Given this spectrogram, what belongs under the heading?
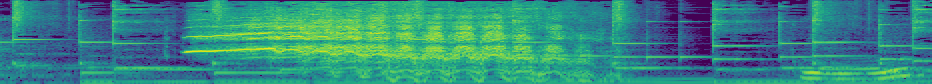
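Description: A horse whinnies loudly and close for about two seconds, a shaky descending neigh over a repeating background beat, with hoof clip-clops around it and no talking.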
